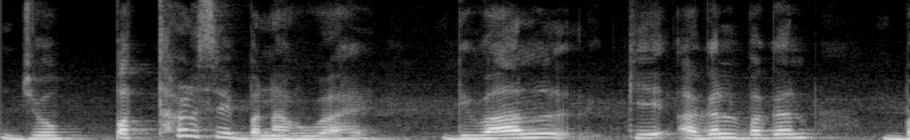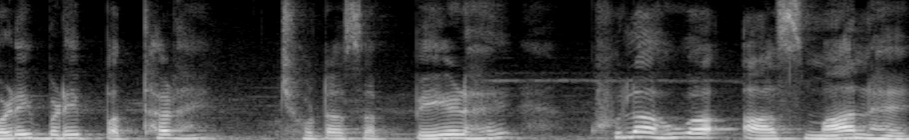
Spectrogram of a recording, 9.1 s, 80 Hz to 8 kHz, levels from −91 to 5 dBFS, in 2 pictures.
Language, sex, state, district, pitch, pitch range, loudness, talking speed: Hindi, male, Bihar, Madhepura, 205 Hz, 180-220 Hz, -16 LUFS, 130 wpm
